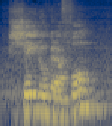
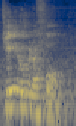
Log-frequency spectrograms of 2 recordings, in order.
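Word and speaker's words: χειρόγραφον: A palavra que fala ali, o certificado de dívida, que era contrária a nós, é esta palavra, cheirografon, que a pronúncia correta é queirografon.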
